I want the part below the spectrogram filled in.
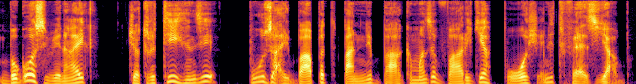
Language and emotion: Kashmiri, happy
